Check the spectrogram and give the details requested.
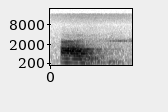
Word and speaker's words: hour: Because sometimes what happens, suppose there is a word hour. Here H is silent.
